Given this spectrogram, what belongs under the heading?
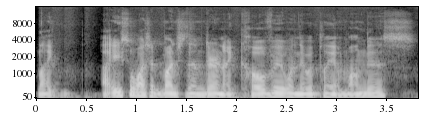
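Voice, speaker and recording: A young man with a very low, gravelly voice co-hosts a casual reaction podcast. He rants bluntly and swears freely in loose, offhand chat. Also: steady tone, quick pace. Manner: blunt, profane ranting. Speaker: podcast co-host.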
